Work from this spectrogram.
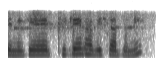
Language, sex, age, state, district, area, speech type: Assamese, female, 18-30, Assam, Dibrugarh, rural, conversation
